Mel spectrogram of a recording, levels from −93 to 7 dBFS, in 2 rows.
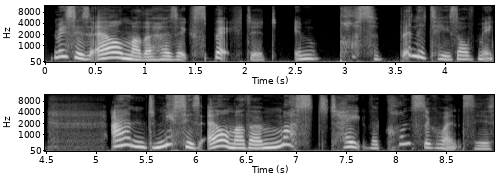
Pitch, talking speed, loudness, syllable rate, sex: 260 Hz, 95 wpm, -19 LUFS, 3.6 syllables/s, female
